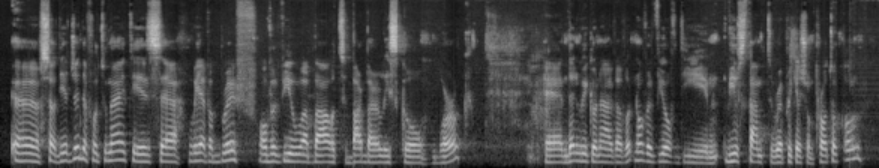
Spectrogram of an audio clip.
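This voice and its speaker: A man's fairly high-pitched voice with ordinary pitch variation at a moderate pace, amid noticeable background noise. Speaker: software engineer, meetup speaker. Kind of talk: technical talk. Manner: hesitant with many fillers.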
